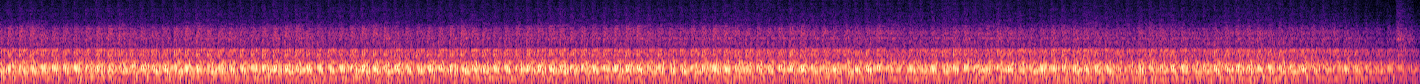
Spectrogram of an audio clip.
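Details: LG front-load washer at high-speed spin: loud roar with steady rhythmic knocking about two beats a second from worn drum bearings.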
